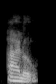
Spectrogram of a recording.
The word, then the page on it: ILO: Indian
